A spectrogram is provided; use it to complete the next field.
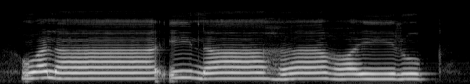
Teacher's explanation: खड़ा ज़बर है, एक अलिफ के बराबर इसको लंबा करेंगे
